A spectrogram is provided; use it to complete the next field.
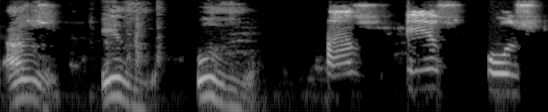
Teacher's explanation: আচ্ছা, আভ, ইজ, উজ, এটাও নরম হবে। জিহ্বার অগ্রভাগ সামনের উপরের দাঁতের অগ্রভাগের সাথে মিলিয়ে উচ্চারণ করতে হবে।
